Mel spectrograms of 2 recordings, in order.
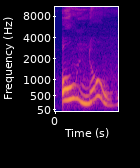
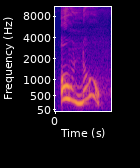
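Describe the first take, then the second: No difference in how they are said.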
